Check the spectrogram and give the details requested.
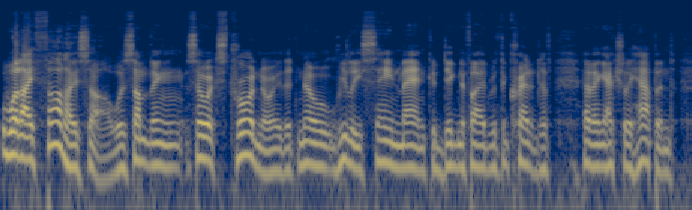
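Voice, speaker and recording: A man voicing a reserved artist who recounts an uncanny sight in a measured, formal, grave way for a storybook reading. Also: medium pitch, a bit bright, no room sound, close to an everyday voice. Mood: grave, unsettled. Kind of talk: storybook character dialogue.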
